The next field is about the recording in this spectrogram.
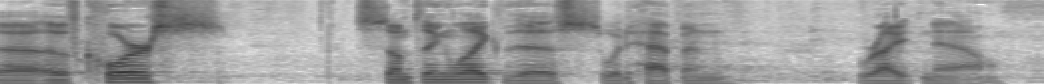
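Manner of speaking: low, soft, hushed mutter, full of gloom. Describing how an Eeyore type reacts when things go wrong, in Eeyore voice. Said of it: "I'll even say it in the Eeyore voice".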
